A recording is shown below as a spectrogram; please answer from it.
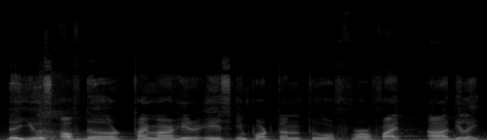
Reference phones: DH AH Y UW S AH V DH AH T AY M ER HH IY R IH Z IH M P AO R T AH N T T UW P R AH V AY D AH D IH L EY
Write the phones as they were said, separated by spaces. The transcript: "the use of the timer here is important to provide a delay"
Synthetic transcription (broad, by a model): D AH Y UW S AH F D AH T AY M ER HH IY R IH S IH M P AO R T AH N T T UW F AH F AY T AH D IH L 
